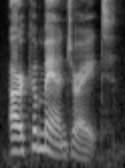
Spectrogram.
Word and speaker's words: Archimandrite: Archimandrite. – Archimandrite. That's how you say it.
